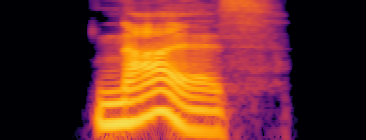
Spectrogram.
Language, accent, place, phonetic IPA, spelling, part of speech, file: German, Germany, Berlin, [naːəs], nahes, adjective, De-nahes.ogg
- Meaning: strong/mixed nominative/accusative neuter singular of nah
